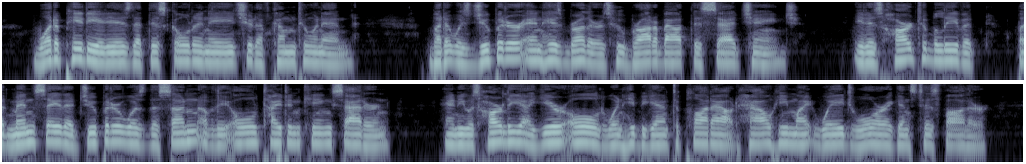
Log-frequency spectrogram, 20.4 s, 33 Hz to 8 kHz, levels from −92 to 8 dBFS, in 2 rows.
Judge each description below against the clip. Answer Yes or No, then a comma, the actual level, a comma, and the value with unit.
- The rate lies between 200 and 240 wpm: Yes, fast, 205 wpm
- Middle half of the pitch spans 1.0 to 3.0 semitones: Yes, narrow, 2.4 semitones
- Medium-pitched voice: No, low, 120 Hz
